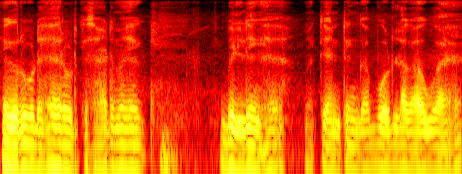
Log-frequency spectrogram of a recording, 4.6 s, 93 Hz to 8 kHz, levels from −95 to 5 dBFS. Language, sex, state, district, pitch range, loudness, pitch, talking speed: Hindi, male, Jharkhand, Deoghar, 95-100 Hz, -18 LUFS, 95 Hz, 205 wpm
